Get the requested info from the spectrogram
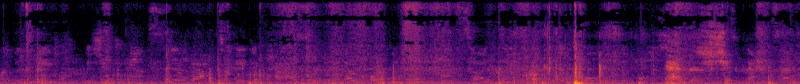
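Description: Hands picking at the tape and handling a cardboard shipping box: faint scratching and rustling, with one sharp tap about six seconds in.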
